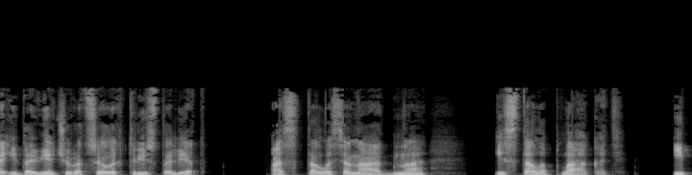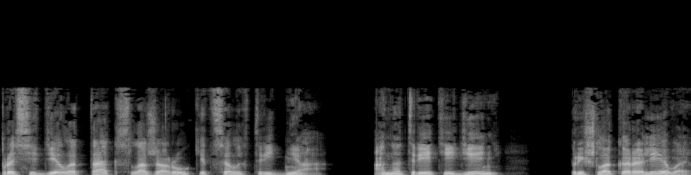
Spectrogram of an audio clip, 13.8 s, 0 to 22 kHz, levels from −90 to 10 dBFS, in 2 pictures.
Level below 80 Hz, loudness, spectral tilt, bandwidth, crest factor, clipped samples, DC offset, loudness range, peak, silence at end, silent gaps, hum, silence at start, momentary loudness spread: -50 dBFS; -19 LUFS; -5 dB/octave; 11.5 kHz; 20 dB; under 0.1%; under 0.1%; 3 LU; 0 dBFS; 0 s; 2.15-2.23 s, 2.31-2.66 s, 4.72-4.94 s, 6.43-6.73 s, 10.29-10.66 s, 12.27-12.63 s; none; 0 s; 7 LU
